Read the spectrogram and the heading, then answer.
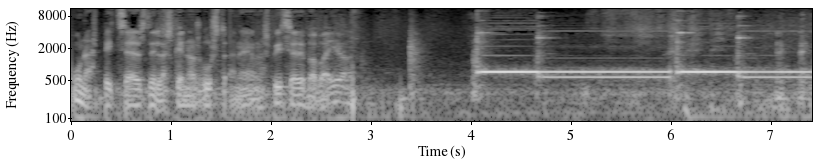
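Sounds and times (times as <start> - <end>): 
speech: 0.0 - 3.0
doorbell ringing with a sustained electronic tone: 4.0 - 7.4.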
